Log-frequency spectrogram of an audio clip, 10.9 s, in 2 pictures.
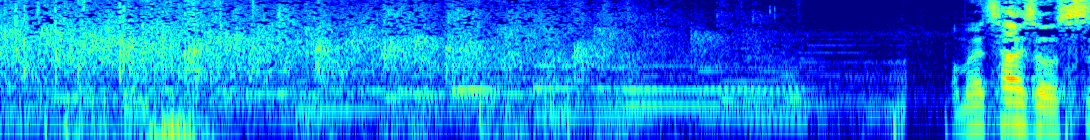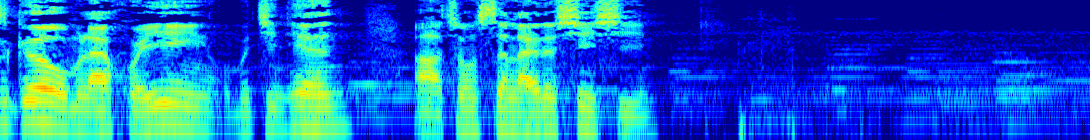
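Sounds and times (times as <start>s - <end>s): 
audience clapping: 0.0s - 4.0s
speech: 4.8s - 8.8s.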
